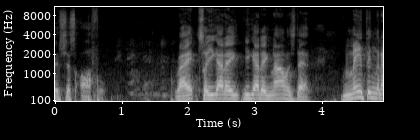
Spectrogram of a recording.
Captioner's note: laughter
